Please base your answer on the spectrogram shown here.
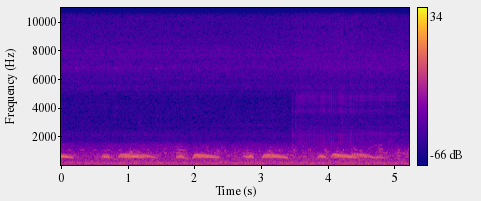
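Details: Spotted dove: a molting ground decoy used in trapping, dueling a tough wild bird. Mellow, slightly falling coos come in short phrases, about one a second, in a quiet room-like setting.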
